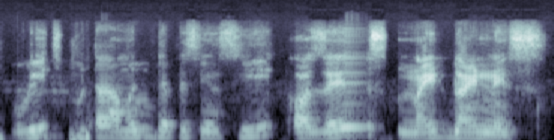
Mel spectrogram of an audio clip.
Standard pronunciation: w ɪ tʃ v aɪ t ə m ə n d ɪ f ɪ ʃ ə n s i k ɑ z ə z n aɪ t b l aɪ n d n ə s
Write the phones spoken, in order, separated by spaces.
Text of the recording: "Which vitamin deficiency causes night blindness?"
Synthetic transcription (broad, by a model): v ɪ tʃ p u t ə m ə n d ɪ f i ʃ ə n s i k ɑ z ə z n aɪ t b l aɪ n d n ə s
